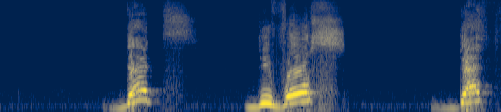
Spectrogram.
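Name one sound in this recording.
An elderly man speaks expressively into a microphone, in short bursts with pauses.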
